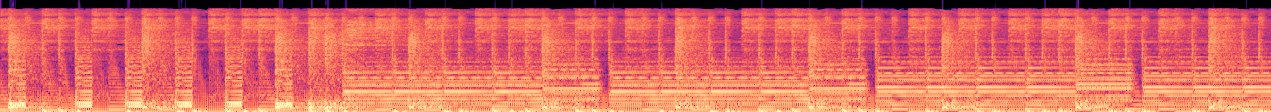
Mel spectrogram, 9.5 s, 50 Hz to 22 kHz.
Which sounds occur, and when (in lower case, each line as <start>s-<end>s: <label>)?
0.0s-9.5s: music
